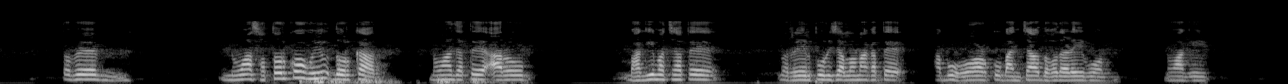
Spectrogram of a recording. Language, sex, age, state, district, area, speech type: Santali, female, 60+, West Bengal, Birbhum, rural, spontaneous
